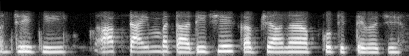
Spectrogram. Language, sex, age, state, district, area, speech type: Hindi, female, 30-45, Madhya Pradesh, Gwalior, rural, conversation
